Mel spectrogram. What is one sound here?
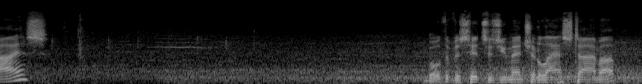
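A crowd murmurs in a large stadium.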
